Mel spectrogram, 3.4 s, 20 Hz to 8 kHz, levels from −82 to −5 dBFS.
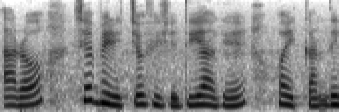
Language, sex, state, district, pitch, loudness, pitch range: Chakma, female, Tripura, Dhalai, 230 Hz, -13 LUFS, 215-245 Hz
